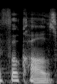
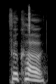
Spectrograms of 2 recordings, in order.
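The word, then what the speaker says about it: Foucault: as a technology is influenced by fuk Call's wait how do you say his name I only Fuko thank you I have never said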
